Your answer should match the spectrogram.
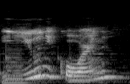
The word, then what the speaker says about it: unicorn: But when we pronounce the word unicorn, the first or beginning sound of it is Y.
